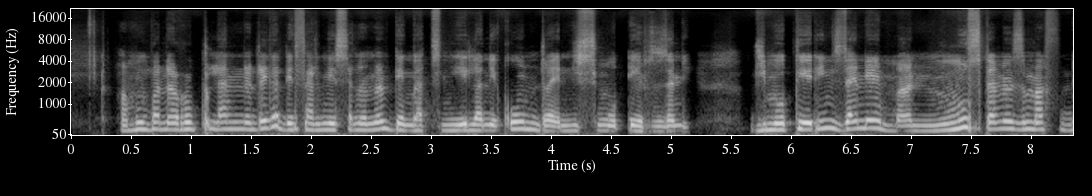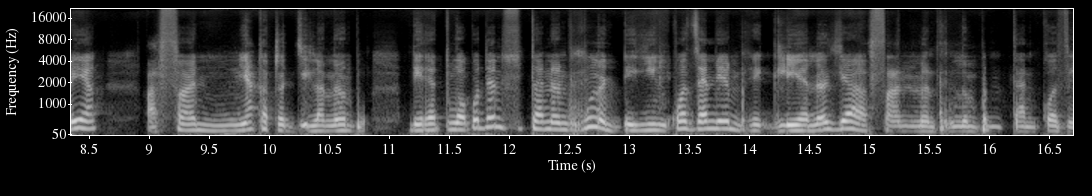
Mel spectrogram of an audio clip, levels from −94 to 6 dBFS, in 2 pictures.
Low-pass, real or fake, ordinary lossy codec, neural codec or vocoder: none; fake; none; codec, 44.1 kHz, 2.6 kbps, DAC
